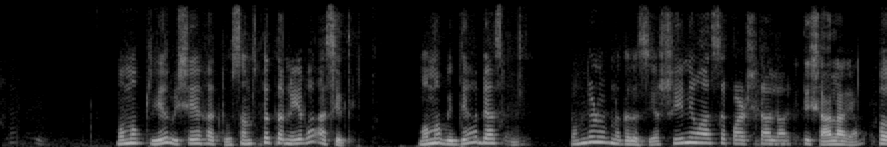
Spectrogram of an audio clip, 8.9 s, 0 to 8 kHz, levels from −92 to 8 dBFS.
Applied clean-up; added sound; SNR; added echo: neural mask model DeepFilterNet 3.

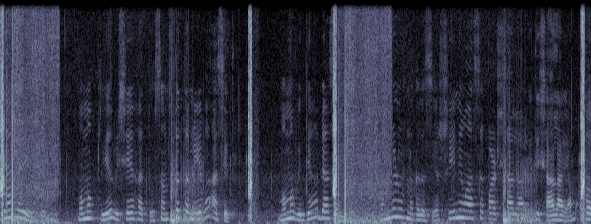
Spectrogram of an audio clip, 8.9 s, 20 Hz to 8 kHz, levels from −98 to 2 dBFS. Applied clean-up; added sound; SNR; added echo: none; Fire; -4 dB; none.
